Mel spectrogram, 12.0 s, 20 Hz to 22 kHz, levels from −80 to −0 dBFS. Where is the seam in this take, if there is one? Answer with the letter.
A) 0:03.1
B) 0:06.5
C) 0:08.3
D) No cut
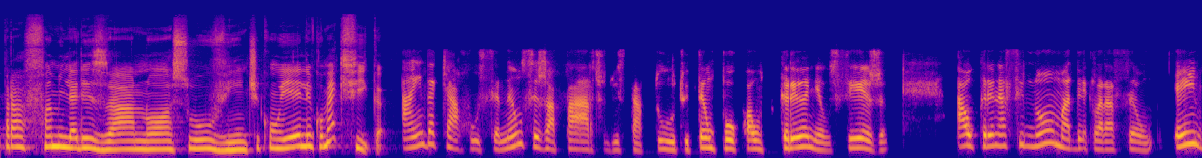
A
